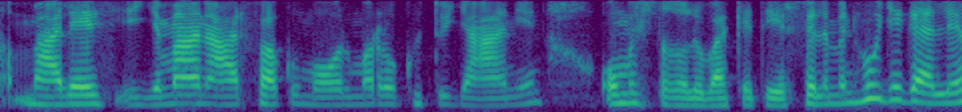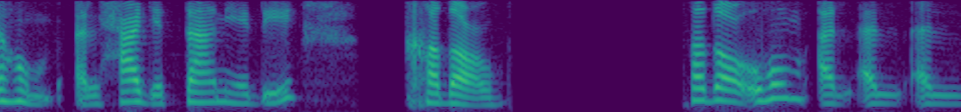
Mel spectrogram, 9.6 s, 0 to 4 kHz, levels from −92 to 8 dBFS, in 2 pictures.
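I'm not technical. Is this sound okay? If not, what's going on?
No, not quite. Two things keep happening, and they're linked.

First, microphone overload: at 0.22–0.44, 0.86–1.36, around 4.0, 4.57–4.64 and 5.42–5.49 seconds the loudest bits turn harsh and crackly. The tops of those peaks are getting chopped off, most likely because the mic input was set too high.

Second, the microphone volume stepped down in sudden jumps at 1.02, 2.04, 4.08, 5.10, 7.26 and 8.61 seconds. The whole sound, background included, drops a notch each time, likely the call software turning the mic down after those distorted peaks.

All of this is coming through a phone-style call line that cuts everything above about 4 kHz, so it has that narrow telephone sound.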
